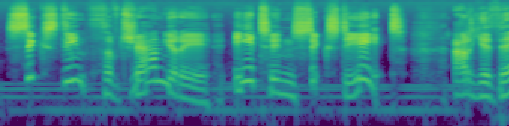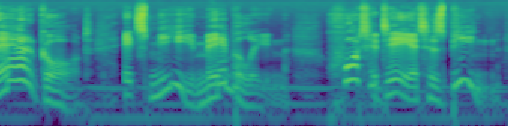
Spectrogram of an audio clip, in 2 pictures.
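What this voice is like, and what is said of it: Prim witch character voice. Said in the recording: “In Professor McGonagall's voice, I think, Maggie Smith's finest role. ... witch voice.”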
